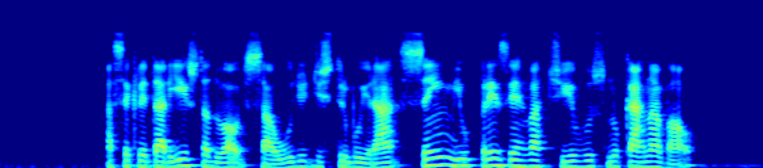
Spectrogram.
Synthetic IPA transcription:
ɐsekɾet̪aɾiɐɪst̪ad̪ua̰wd͡ʒɪsa̰ud͡ʒɪd͡ʒist̪ɾibuiɾasẽj̃miwpɾezeɾvat͡ʃivʊznʊkaɾnava̰w

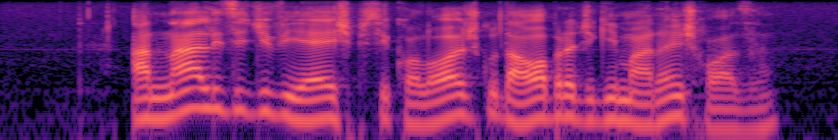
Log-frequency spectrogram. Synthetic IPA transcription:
analizɪd͡ʒɪviɛʃpi̥sikolɔʒikʊd̪ɐɔbɾɐd͡ʒɪɡimaɾɐ̃ʃhɔzɐ

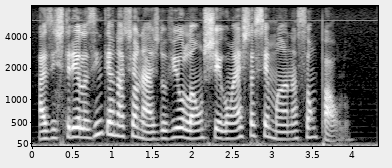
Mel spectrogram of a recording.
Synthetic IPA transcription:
ɐzeʃt̪ɾelɐzĩt̪eɾnasionajzd̪ʊviolɐ̃w̃ʃeɡɐ̃w̃aɛʃt̪ɐsemɐ̃nɐːsɐ̃w̃pa̰wlʊ̰

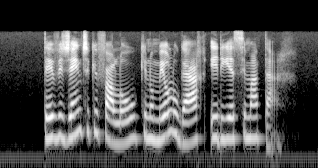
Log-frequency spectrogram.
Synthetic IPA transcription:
t̪evɪʒẽnt͡ʃɪkɪfalowkɪnʊmewluɡaɾiɾiɐsɪmat̪a̰ɾ

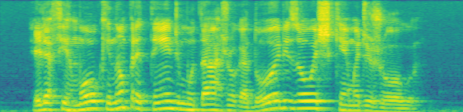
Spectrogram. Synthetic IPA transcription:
elɪafiɾmowkɪnɐ̃w̃pɾet̪ẽd͡ʒɪmud̪aɾʒoɡad̪oɾɪzoweskẽmɐd͡ʒɪʒoɡʊ

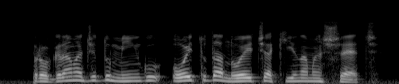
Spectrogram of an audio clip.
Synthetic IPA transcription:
pɾoɡɾɐ̃mɐd͡ʒɪd̪omĩŋɡʊojt̪ʊd̪ɐnojt͡ʃɪakinɐmɐ̃ʃɛt͡ʃɪ̥

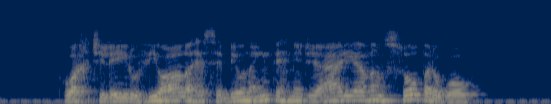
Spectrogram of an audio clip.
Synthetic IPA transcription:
ʊaɾt͡ʃilejɾʊviɔlɐɦesebewnɐĩt̪eɾmed͡ʒiaɾɐiavɐ̃sowpaɾʊɡow

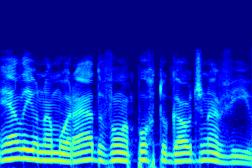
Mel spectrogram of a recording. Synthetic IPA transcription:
ɛlɐɪʊnamoɾad̪ʊvɐ̃w̃ɐpoɾt̪uɡawd͡ʒɪnavijʊ

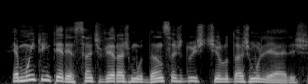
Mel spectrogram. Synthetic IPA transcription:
ɛmũj̃t̪ʊĩt̪eɾesɐ̃nt͡ʃɪveɾɐzmud̪ɐ̃sɐzd̪ʊiʃt͡ʃilʊd̪ɐzmuʎɛɾɪs

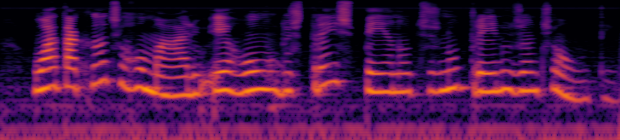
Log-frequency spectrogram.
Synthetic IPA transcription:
ʊat̪akɐ̃t͡ʃɪɦomaɾjʊʔeɦowũd̪ʊʃt̪ɾejspẽnawt͡ʃɪznʊt̪ɾejnʊd͡ʒiɐ̃nt͡ʃɪõnt̪ẽj̃

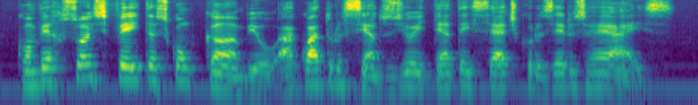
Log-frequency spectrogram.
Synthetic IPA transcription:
kõveɾsõj̃sfejt̪ɐskõkɐ̃mbiʊʔa̰kwat̪ɾʊsẽnt̪ʊziojt̪ẽnt̪ɐisɛt͡ʃɪ̥kɾuzejɾʊshea̰js

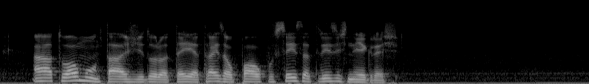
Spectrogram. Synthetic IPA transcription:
ɐat̪uawmõnt̪aʒẽj̃d͡ʒɪd̪oɾot̪ɛjɐt̪ɾajzawpawkʊsejzat̪ɾizɪzneɡɾɐs

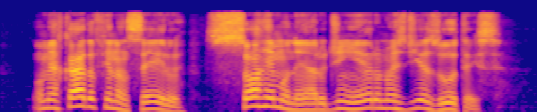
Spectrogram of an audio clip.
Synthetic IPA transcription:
ʊ̰meɾkad̪ʊfinɐ̃sejɾʊ | sɔɦemũnɛɾʊd͡ʒiɲejɾʊnʊzd͡ʒiɐzut̪ḛjs

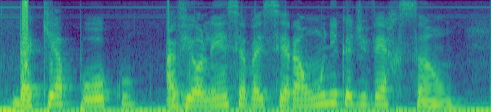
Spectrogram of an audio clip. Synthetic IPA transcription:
d̪akiɐpokʊɐviolẽsjɐvajseɾɐũnikɐd͡ʒiveɾsɐ̃w̃

